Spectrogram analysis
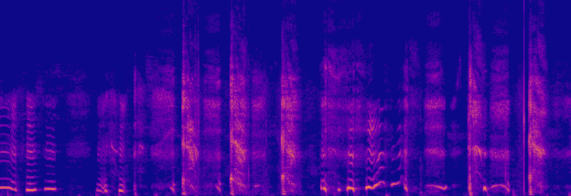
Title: Failed Noob VS Pro orca drawing skit ; I coughed HARD in it.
